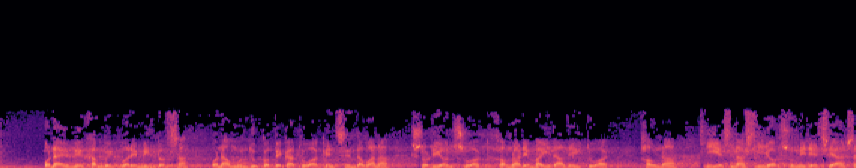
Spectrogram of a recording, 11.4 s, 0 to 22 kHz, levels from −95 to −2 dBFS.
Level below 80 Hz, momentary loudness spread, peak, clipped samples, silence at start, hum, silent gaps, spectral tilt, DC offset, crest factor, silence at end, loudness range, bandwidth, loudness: -60 dBFS; 5 LU; -8 dBFS; under 0.1%; 0 s; none; none; -3.5 dB/octave; under 0.1%; 20 dB; 0 s; 1 LU; 8 kHz; -28 LUFS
